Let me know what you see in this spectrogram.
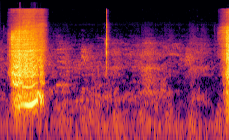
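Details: A single loud, explosive sneeze at the start, then quiet room noise, with a second sneeze beginning at the end; sneezing and nose blowing challenge video; sneeze.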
